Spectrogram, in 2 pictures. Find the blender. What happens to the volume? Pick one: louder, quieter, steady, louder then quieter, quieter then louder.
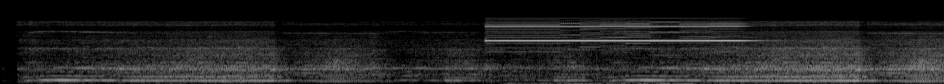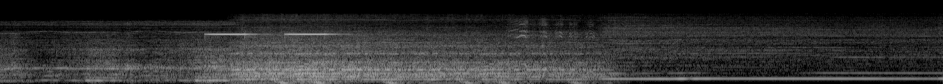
louder then quieter.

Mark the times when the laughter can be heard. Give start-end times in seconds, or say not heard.
2.0-2.6, 14.4-15.6.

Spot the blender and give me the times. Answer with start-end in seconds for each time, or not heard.
0.1-18.8.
